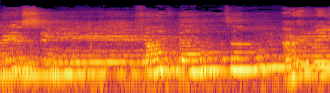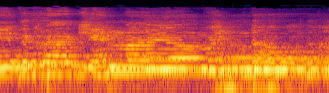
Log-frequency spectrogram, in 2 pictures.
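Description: Live folk band singing in several-part harmony, the voices holding long notes and changing chord together.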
